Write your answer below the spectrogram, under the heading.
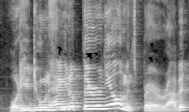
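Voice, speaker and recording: Putting on a character voice, a man talks at a fairly quick pace in a high pitch. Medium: read story. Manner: folksy.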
